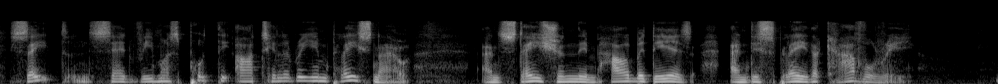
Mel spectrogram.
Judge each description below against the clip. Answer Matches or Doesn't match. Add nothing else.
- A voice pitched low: Matches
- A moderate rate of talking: Doesn't match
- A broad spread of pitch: Doesn't match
